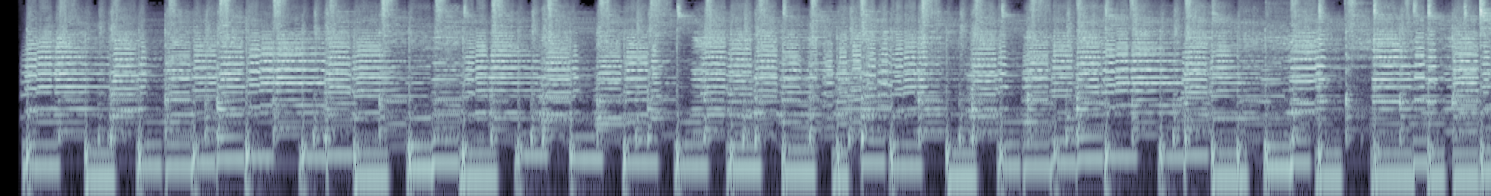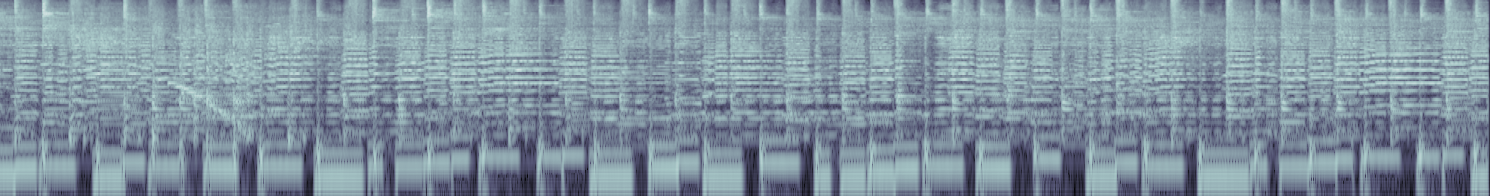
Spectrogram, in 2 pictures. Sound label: Polka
